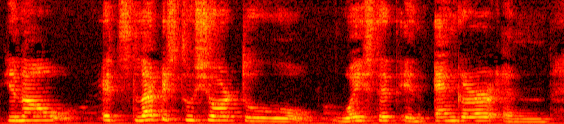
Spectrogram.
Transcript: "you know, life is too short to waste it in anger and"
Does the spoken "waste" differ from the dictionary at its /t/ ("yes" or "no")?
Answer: no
